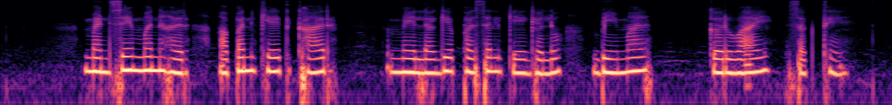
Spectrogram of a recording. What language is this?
Chhattisgarhi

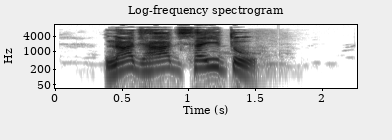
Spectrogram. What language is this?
Gurgula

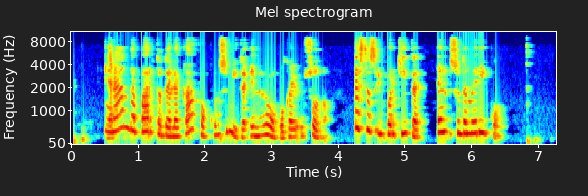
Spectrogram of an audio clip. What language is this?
Esperanto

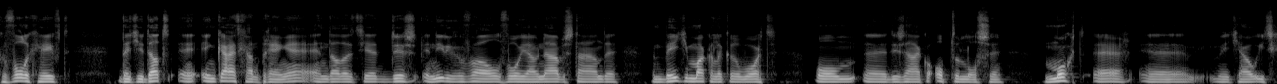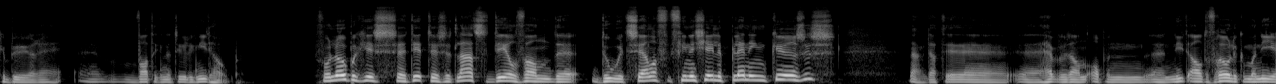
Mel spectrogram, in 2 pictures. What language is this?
Dutch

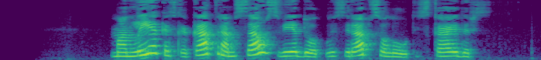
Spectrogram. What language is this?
Latvian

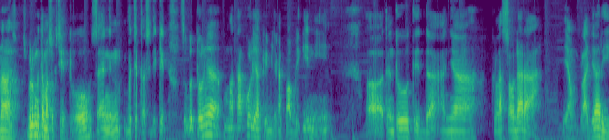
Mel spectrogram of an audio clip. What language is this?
Indonesian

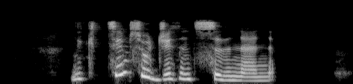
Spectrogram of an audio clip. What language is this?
Kabyle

